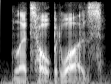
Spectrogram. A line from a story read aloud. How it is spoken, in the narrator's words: Rituvali said grimly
